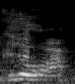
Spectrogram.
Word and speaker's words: Glor: I'm Glor. Right. That's how you say it in my tongue.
